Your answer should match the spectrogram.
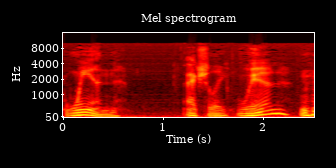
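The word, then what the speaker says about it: Nguyen: of Asian descent and I think they pronounce that win actually when mm-hmm okay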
